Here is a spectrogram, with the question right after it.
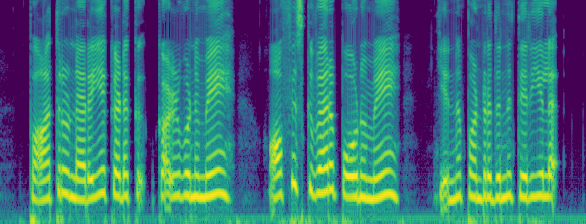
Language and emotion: Tamil, sad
